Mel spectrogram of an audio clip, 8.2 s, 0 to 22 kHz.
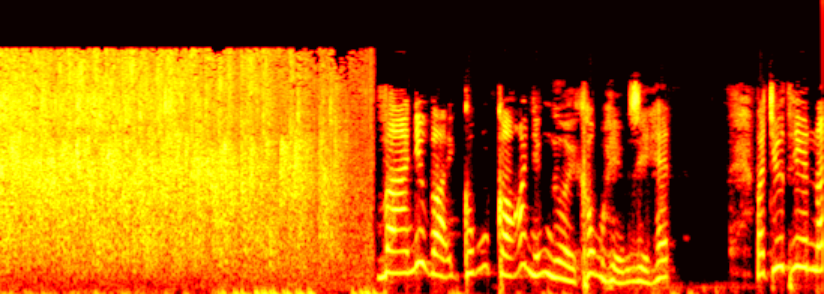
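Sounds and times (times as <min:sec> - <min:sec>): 
crowd at a Buddhist teaching applauding: 0:00.0 - 0:03.8
speech: 0:03.9 - 0:08.2.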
